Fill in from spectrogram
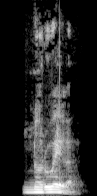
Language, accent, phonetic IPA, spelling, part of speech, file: Catalan, Valencia, [no.ɾuˈe.ɣa], Noruega, proper noun, LL-Q7026 (cat)-Noruega.wav
- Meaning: Norway (a country in Scandinavia in Northern Europe)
